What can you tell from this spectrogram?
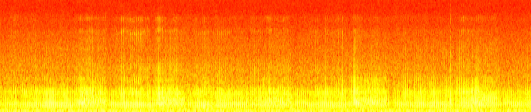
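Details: Purring domestic cat, deep vibrating rumble broken into slow alternating breath phases every one to two seconds, relaxed and even, with faint low background hum.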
